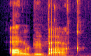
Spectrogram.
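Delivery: low terminator movie voice; a deep action hero catchphrase; Arnold Schwarzenegger. Retold or imitated. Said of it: "in the words of our friend Arnold Schwarzenegger".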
